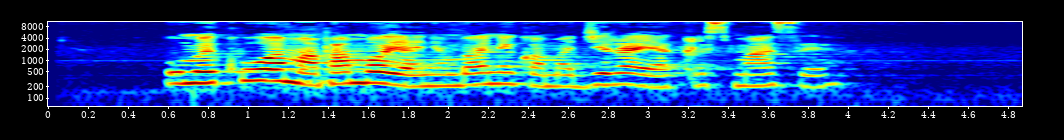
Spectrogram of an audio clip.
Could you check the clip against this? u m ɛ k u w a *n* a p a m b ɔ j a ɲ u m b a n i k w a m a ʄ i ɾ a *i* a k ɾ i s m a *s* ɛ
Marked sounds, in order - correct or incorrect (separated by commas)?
incorrect, incorrect, correct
